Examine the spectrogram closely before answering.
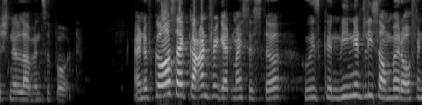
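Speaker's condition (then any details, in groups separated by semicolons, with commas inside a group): No condition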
